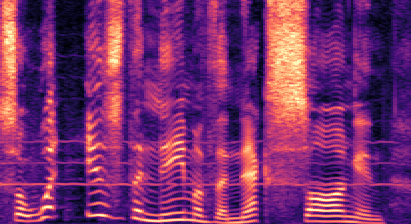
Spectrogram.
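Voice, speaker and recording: With noticeable background noise behind her, a woman speaks in an animated tone with very wide pitch swings. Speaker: radio talk show host. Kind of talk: comedic radio talk show banter. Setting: studio. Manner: jokey, rambling, animated.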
